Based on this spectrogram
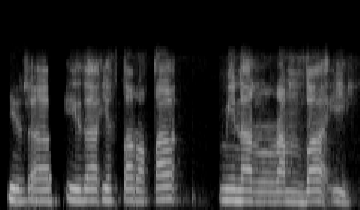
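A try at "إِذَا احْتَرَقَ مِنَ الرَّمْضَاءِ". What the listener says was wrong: Jadi hamzah di ihtaraka itu enggak dibunyikan, itu yang hamzah wasal. Jadi izah gitu aja. Izah taraka minar ramdai. Jadi izah taraka minar ramdai.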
